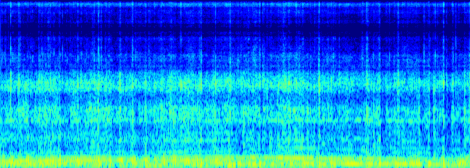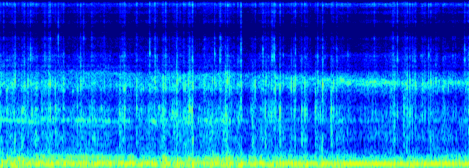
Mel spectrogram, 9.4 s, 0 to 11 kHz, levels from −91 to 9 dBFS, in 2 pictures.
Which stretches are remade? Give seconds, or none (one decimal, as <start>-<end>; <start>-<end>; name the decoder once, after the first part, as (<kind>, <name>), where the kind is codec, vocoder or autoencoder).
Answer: 1.1-9.4 (autoencoder, DAC-VAE)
